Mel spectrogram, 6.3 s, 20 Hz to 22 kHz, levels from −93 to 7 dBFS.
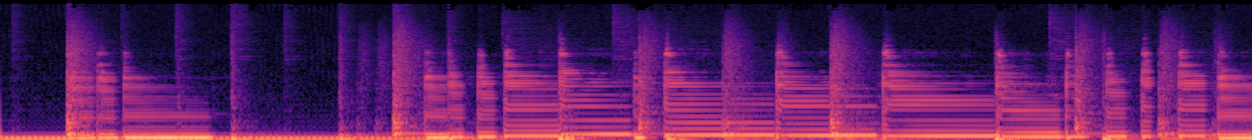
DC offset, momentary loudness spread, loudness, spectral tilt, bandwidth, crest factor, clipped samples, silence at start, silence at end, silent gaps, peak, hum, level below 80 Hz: under 0.1%; 10 LU; -20 LUFS; -7.5 dB/octave; 9 kHz; 14 dB; under 0.1%; 0 s; 0 s; none; -4 dBFS; none; -26 dBFS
